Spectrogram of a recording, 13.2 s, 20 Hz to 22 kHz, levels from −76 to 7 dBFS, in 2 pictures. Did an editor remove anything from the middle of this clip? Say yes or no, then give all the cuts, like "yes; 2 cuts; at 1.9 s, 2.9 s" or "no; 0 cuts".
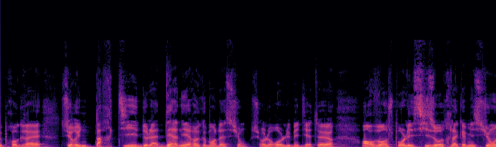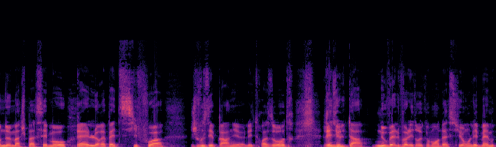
yes; 1 cut; at 7.6 s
